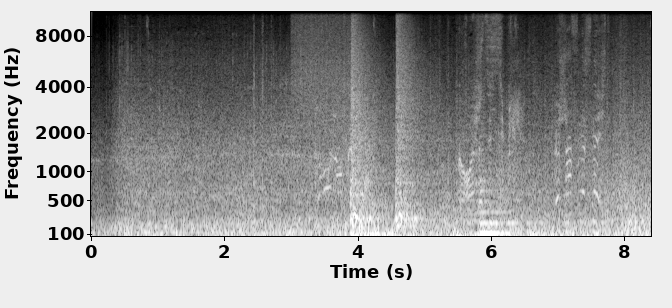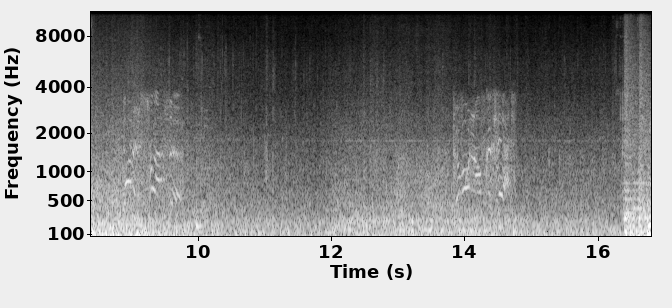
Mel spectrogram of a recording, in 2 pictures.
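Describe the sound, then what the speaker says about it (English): Anti-aircraft fire from a pair of Gila vehicles in the Steel Division 2 strategy game: loud booming bursts around the fourth and sixth seconds over a continuous rumbling battle bed, with a voice talking throughout. "Let's just get both the Gila to fire here."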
